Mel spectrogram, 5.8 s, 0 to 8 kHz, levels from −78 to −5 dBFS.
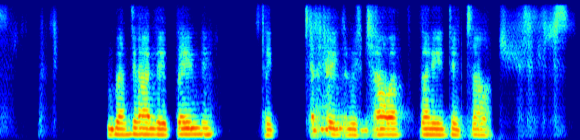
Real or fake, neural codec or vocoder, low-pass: fake; codec, 16 kHz, 0.5 kbps, FreqCodec, smaller model; 7.2 kHz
